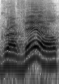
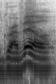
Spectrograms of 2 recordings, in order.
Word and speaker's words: Gravel: at one percent Mike Gravel because everybody's been getting onto me by pronounce pronouncing his name wrong his name is gravel not gravel he's doing better than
